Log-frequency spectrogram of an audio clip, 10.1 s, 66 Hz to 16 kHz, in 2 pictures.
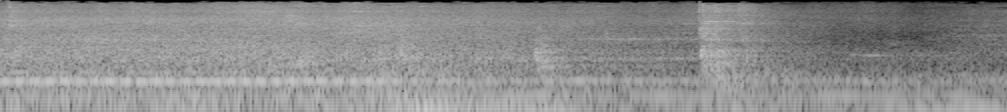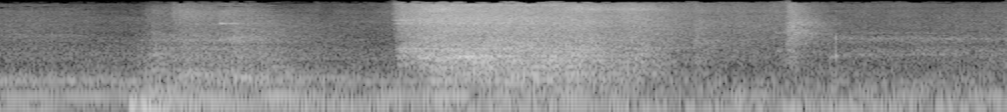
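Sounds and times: low hum: 0.0s - 7.1s.

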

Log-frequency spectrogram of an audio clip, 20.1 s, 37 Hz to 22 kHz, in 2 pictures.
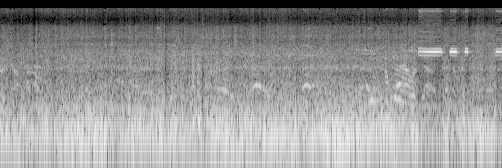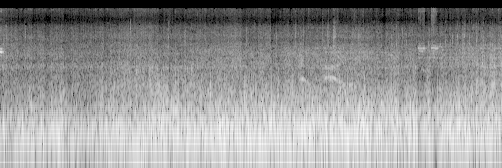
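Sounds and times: motorcycle and scooter engines: 0.0s - 20.0s
people shouting and whooping: 4.3s - 6.5s, 16.0s - 17.2s.

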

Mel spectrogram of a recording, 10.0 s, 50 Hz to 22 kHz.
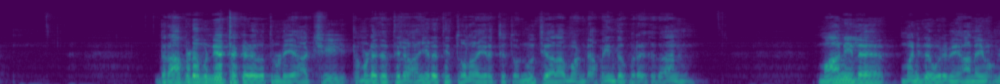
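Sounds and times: man speaking into a microphone: 1.5s - 7.1s, 8.2s - 10.0s.

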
